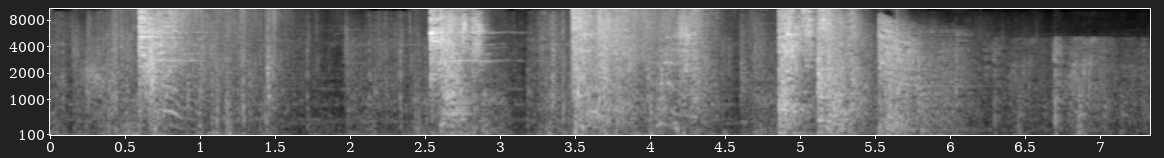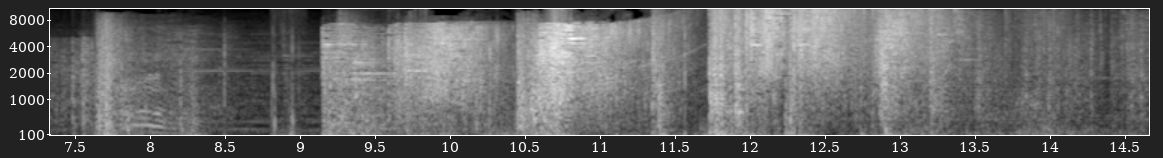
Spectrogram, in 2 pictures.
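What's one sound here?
A heavy sword swishes through the air.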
